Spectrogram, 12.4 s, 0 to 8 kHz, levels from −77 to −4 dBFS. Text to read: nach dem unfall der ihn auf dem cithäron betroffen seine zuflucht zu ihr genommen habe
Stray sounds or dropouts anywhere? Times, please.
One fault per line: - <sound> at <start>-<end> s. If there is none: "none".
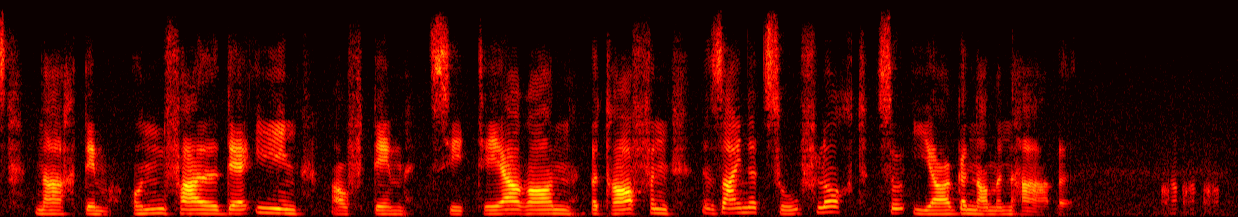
- laugh at 11.6-12.2 s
